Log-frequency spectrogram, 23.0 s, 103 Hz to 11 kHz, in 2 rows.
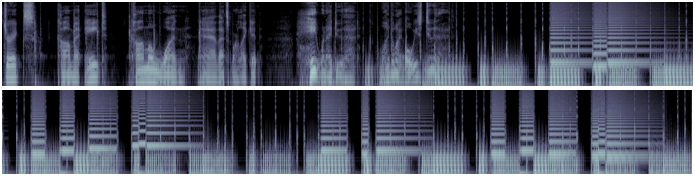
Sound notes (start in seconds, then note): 7.5 voice fades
